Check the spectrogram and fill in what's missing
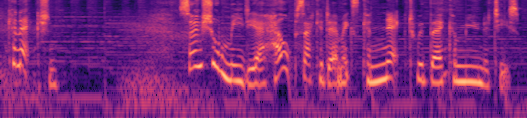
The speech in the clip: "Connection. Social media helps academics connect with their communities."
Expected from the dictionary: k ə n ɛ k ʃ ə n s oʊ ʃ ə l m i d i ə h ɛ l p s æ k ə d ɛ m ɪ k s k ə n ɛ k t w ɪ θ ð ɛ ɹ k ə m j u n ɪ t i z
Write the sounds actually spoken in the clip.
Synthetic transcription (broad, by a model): k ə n ɛ k ʃ ə n s oʊ ʃ ə l m i d i ə h ɛ l p s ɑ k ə d ɛ m ɪ k s k ə n ɛ k t w ɪ ð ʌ k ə m j u n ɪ t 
